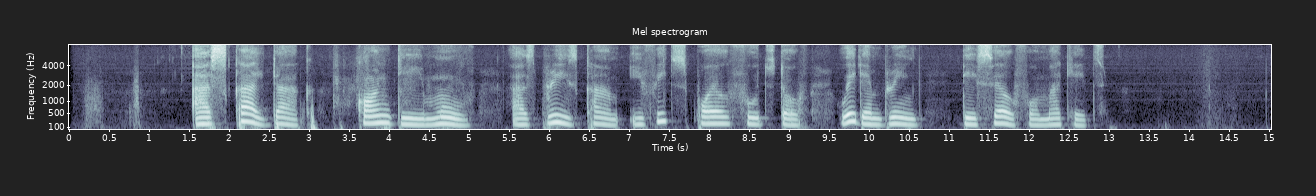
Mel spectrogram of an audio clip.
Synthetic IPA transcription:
ʔazskʰaɪdakːʰ | ɔ̃ndemuv | azbɹizkʰãmifitspʰɔɪlfudstɔf | wedɛ̃mbɹĩŋ | desɛlffɔmakʰɛt

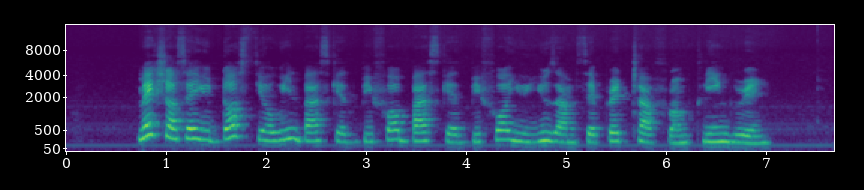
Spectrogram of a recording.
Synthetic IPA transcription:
mekʃɔsejudɔstjɔwĩnbaskɛt̚bifɔbaskɛt̚bifɔjujuzãmsɛpɹɛt̚tʰapfɹɔ̃mkʰlĩnɡɹẽn

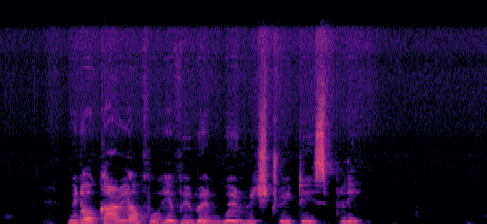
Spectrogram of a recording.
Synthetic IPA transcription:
winokaɹiãmfɔɦɛviɹɛ̃nweɹit͡ʃtɹidesple

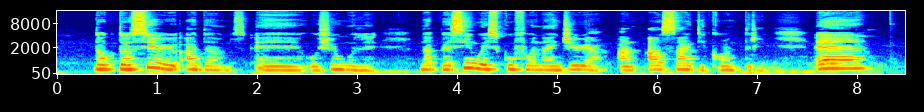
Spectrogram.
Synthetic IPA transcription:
dɔk̚tɔsiɾuʔadamzɛoʃomulenapɛsĩweskufɔnaɪd͡ʒiɾiaãnaʊtsaɪddikʰɔ̃ntɾiɛ

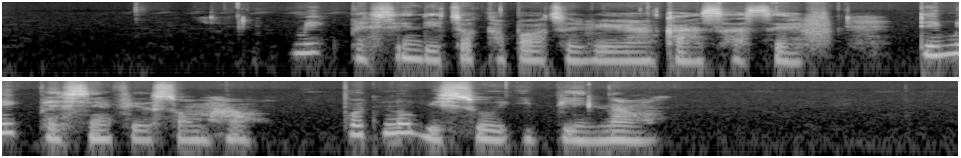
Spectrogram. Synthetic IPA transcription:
mek̚pɛsĩndetʰɔkʰabaʊtəveɹiãnkʰãnsasɛlfd̥emek̚pʰɛsĩnfilˠsɔ̃mhaʊ | b̥ɔtnobisoibinaʊ

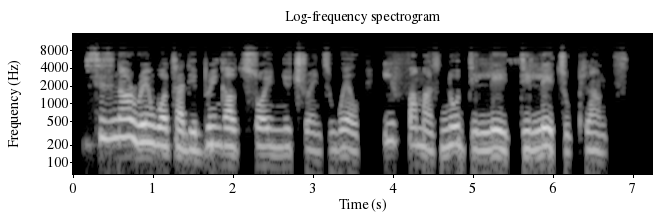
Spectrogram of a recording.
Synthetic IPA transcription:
sizinaɹẽnwɔtʰadebɹĩŋɡaʊtsɔɪnjutɹiɛ̃ntwɛl | iffamasnodiled̥iletʰupʰlãnt

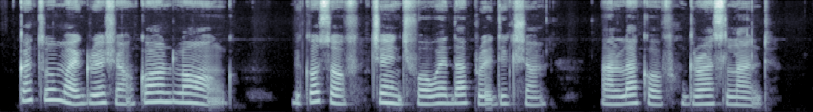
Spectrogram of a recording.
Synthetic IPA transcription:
katʰumaɪɡɹeʃɔ̃nkɔ̃lɔ̃ŋɡ | bikɔsɔv̥t͡ʃẽnd͡ʒfɔwɛðapɹedikʃɔ̃n | ãnlakʰɔfɡɹaslãnd

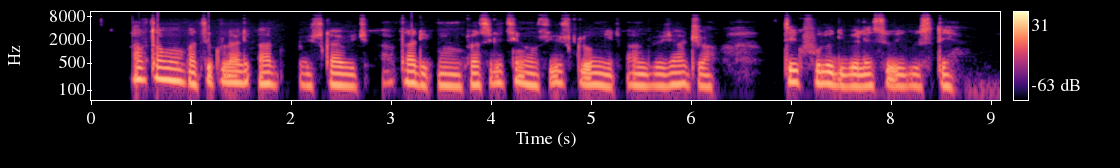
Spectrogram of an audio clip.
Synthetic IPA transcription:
aftawɔ̃npatʰikulaliʔad | ɹiskaɹed͡ʒaftadinfasilitʰinɔ̃nsḭsklo̰nedãndɹɛd͡ʒad͡ʒa | tʰekfulodibɛlɛso̰iɡuste

